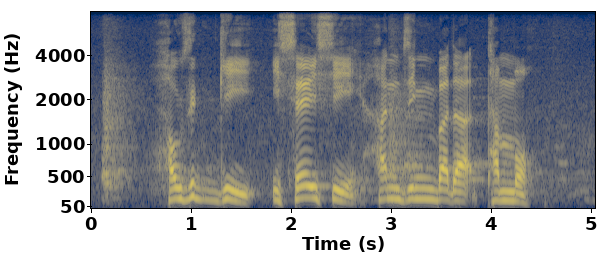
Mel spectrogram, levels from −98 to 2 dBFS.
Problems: background sounds at intervals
